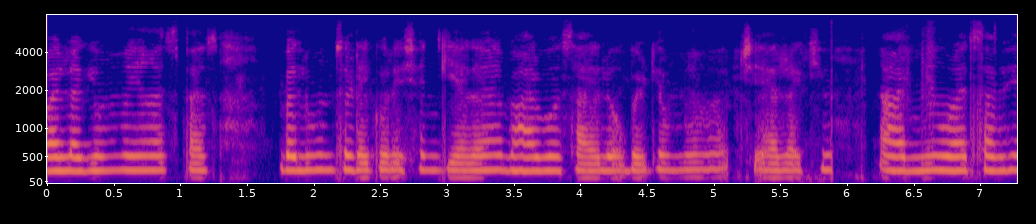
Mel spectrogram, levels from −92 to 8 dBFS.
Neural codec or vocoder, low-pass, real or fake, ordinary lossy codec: codec, 16 kHz, 8 kbps, FreqCodec, smaller model; 7.2 kHz; fake; none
